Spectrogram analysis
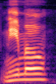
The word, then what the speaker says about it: Mnemo: It's Mnemo. I think it's pronounced Nemo.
